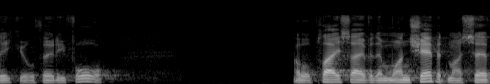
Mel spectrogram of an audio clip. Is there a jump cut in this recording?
no; 0 cuts

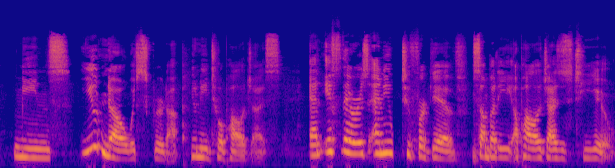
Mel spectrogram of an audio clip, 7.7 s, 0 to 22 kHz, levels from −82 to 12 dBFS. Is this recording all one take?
no; 4 cuts; at 1.7 s, 2.4 s, 4.9 s, 5.9 s

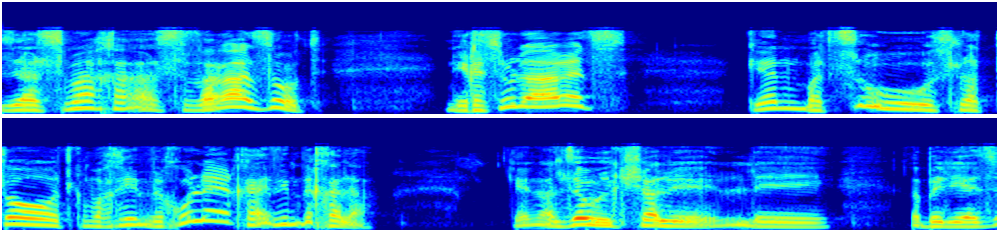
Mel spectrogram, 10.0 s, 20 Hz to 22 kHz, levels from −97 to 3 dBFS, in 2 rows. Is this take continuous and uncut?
yes; 0 cuts

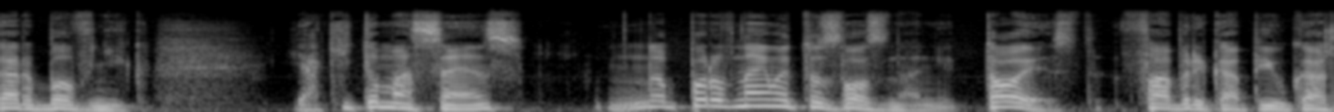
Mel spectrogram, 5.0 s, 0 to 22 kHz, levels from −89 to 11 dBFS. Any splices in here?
yes; 1 cut; at 3.1 s

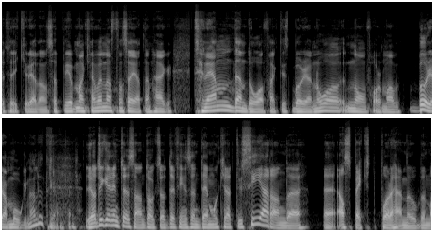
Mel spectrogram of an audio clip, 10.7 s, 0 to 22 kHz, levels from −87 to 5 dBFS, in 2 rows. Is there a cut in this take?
yes; 2 cuts; at 2.3 s, 5.0 s

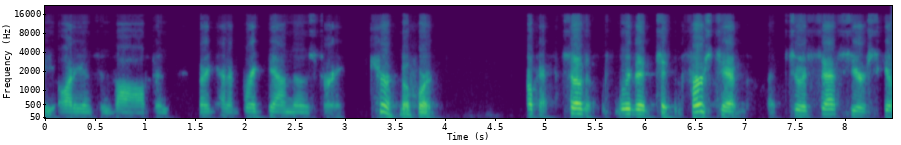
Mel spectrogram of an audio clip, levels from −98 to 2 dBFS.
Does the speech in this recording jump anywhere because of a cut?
yes; 3 cuts; at 1.6 s, 3.0 s, 5.1 s

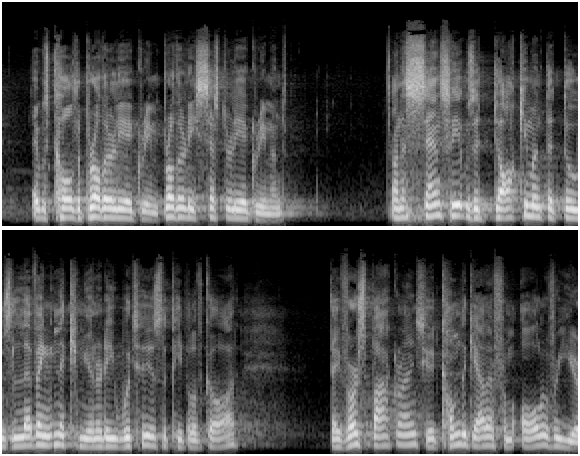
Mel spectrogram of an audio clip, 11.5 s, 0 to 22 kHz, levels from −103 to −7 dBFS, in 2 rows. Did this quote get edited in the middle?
yes; 2 cuts; at 6.3 s, 7.1 s

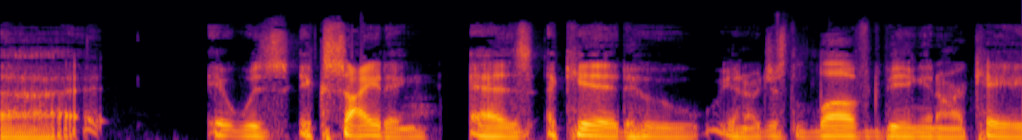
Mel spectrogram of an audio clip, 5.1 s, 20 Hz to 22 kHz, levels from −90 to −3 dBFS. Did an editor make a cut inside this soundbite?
yes; 1 cut; at 2.2 s

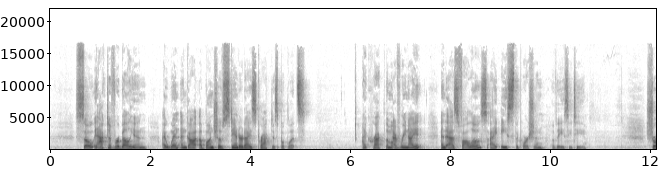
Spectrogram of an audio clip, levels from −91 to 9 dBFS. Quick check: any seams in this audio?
yes; 5 cuts; at 0.9 s, 2.6 s, 4.1 s, 6.8 s, 9.4 s

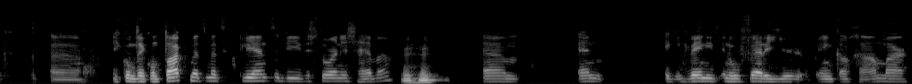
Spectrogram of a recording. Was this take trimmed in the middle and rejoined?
yes; 1 cut; at 4.5 s

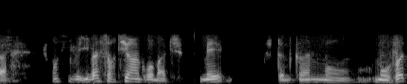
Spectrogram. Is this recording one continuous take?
yes; 0 cuts

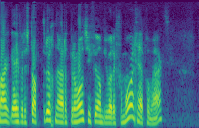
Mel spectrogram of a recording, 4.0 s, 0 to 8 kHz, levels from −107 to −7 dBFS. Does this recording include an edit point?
no; 0 cuts

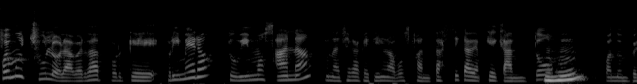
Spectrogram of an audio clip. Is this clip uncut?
no; 4 cuts; at 1.6 s, 2.7 s, 3.2 s, 4.8 s

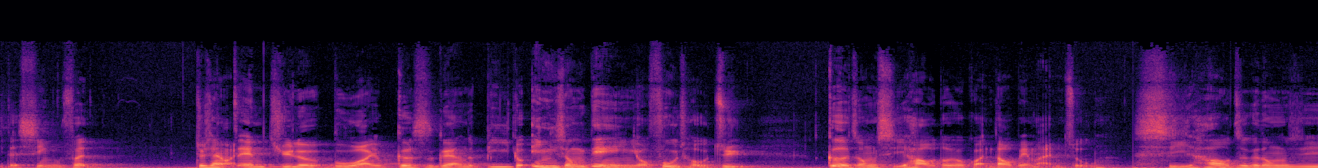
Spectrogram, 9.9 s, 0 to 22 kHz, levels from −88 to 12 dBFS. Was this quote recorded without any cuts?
no; 2 cuts; at 1.8 s, 3.8 s

